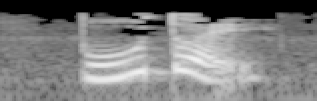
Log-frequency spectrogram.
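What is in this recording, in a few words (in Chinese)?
"不对", Mandarin Chinese; hsk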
